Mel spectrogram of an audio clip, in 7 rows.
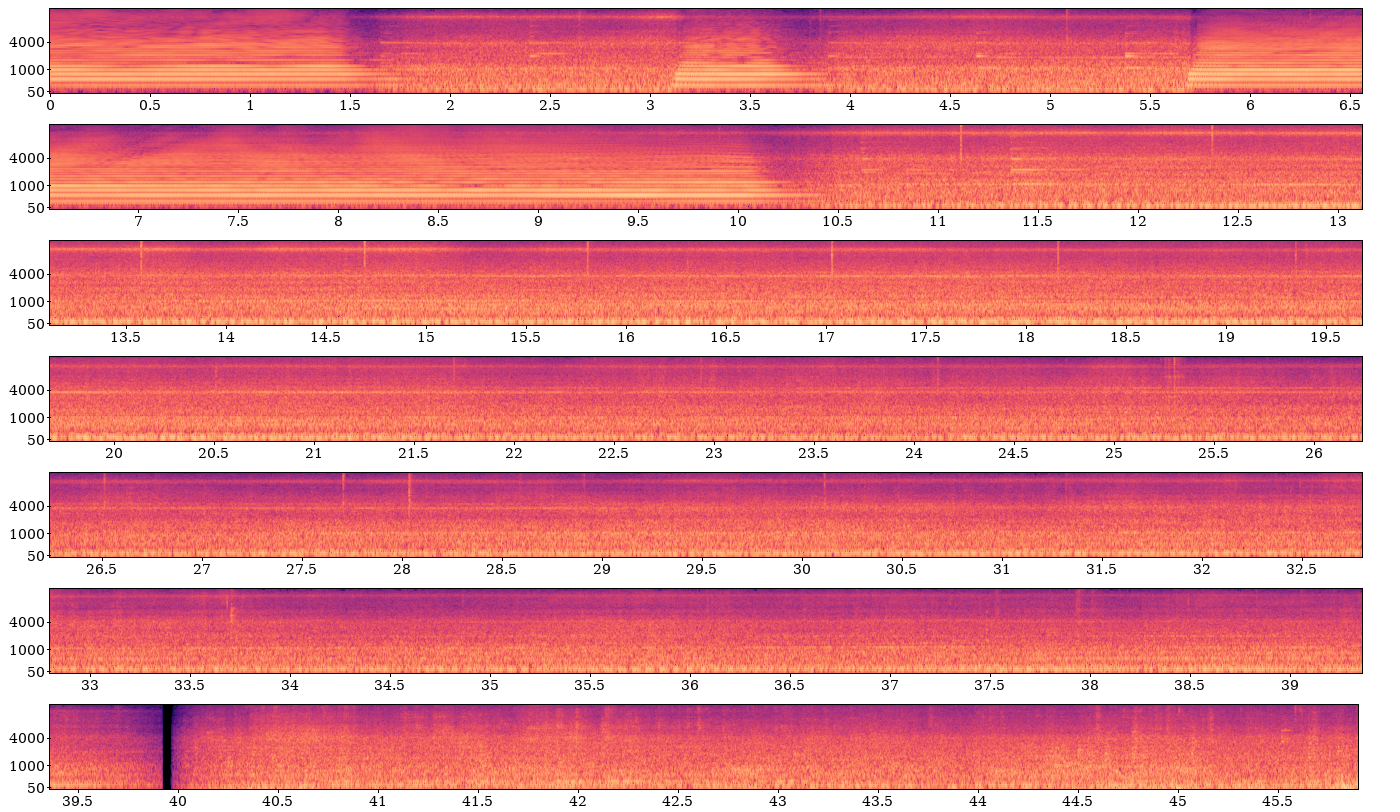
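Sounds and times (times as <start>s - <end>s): locomotive horn blast: 0.0s - 2.1s, 3.0s - 4.1s, 5.5s - 10.7s
train wheels on rails: 0.0s - 45.9s
diesel engine rumble: 37.9s - 45.9s.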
